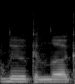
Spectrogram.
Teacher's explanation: luke and look are rounded vowels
